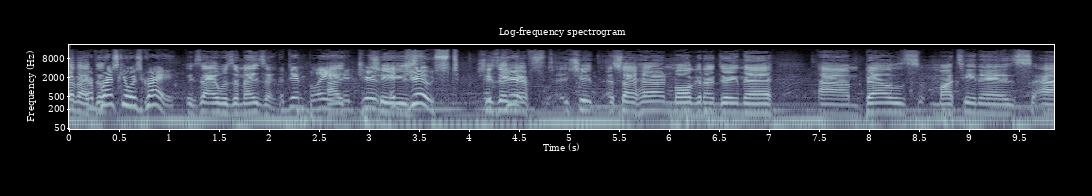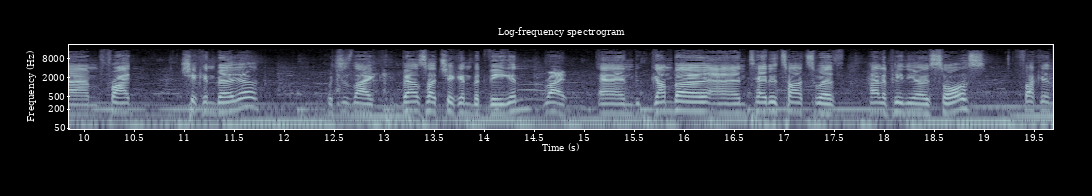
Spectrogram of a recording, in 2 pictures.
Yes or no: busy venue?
yes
